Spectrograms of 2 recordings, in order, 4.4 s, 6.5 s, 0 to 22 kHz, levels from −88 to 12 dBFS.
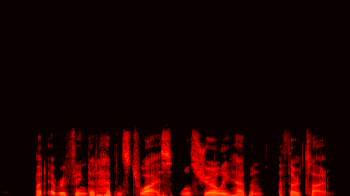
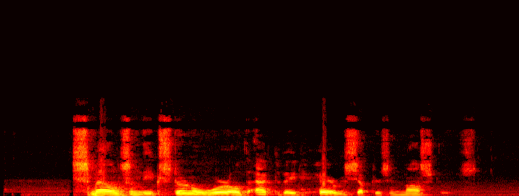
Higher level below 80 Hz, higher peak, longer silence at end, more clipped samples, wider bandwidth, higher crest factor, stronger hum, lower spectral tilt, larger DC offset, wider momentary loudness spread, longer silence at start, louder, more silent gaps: second, -70 dBFS vs -62 dBFS; second, -20 dBFS vs -2 dBFS; second, 0.3 s vs 1.15 s; neither; second, 8 kHz vs 9.2 kHz; about the same, 20 dB vs 16 dB; neither; about the same, -5 dB/octave vs -5.5 dB/octave; neither; second, 8 LU vs 13 LU; second, 0.45 s vs 0.9 s; second, -40 LUFS vs -15 LUFS; neither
